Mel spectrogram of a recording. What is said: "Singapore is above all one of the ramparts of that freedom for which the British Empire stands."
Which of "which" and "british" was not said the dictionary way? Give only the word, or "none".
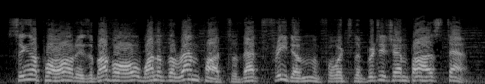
none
